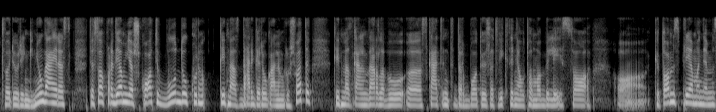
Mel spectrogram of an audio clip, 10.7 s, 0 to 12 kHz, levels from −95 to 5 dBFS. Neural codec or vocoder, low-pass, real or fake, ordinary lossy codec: codec, 16 kHz, 6 kbps, DAC; 7.2 kHz; fake; MP3, 64 kbps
